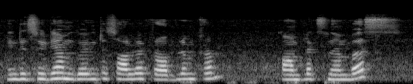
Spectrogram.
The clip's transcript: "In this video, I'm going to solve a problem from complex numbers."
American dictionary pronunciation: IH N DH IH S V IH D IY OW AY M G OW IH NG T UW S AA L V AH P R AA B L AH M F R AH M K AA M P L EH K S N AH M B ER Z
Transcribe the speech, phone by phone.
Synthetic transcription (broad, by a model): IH N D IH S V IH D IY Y AY M G OW IH NG T UW S AA L V AH P R AA B L AH M F R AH M K AA M P L EH K S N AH M B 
